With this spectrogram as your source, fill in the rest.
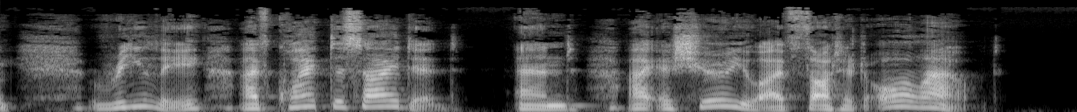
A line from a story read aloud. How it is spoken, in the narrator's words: cried Spencer Coyle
